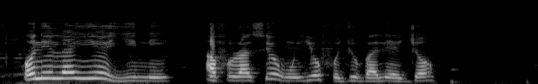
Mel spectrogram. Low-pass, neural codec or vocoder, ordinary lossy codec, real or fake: 7.2 kHz; none; Opus, 64 kbps; real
